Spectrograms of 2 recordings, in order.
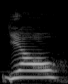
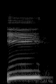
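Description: First: The digit is pronounced yao. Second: The digit is pronounced yi. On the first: "you could say yao" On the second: "you could say e"

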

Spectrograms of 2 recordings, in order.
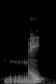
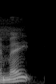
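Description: First: The final T is clearly pronounced. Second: The final T is dropped. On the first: It sounds like an American faking an English accent. The speaker calls it wrong. "he pronounces the T in mate, and it's weird" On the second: It sounds like a natural English speaker. The speaker calls it right. "Like that. Just you don't do mate. The T"

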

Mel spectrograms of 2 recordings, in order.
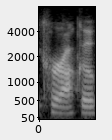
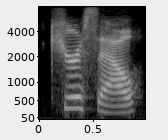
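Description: First: The word is pronounced in a nonstandard 'caraco' form. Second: The word is pronounced in its standard form. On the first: The speaker calls it wrong. "I always say Caraco. People tell me I'm wrong" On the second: The speaker calls it right. "which I guess is how you pronounce it"

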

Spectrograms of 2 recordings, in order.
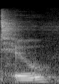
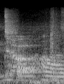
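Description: First: The word has a full 'oo' vowel. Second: The word has a short reduced 'uh' vowel. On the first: "instead of saying two, like T-O" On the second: "I say ta"

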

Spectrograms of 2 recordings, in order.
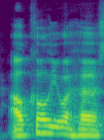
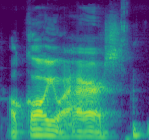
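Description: First: It is said in the speaker's ordinary voice. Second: It is said in a put-on character voice.

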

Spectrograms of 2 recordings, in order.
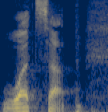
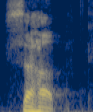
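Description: First: Both words are said fully, with the s. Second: It is squeezed into one short syllable. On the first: "It's what's up" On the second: "A veces simplemente como"

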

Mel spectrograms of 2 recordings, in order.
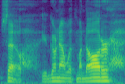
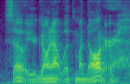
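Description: First: It is said in a put-on accent. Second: It is said in the speaker's normal voice.

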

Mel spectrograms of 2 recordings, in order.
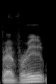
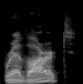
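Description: First: The name ends with a 'voort' sound. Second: The name ends with a 'vart' sound. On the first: The speaker calls it wrong. "which you keep pronouncing Brevoort" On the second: The speaker calls it right. "it's more like Brevart"

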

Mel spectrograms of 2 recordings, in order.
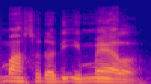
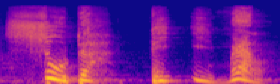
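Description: First: It is said lightly, without any emphasis. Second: It is said forcefully, with clear emphasis. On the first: The message passes by unnoticed. The speaker calls it wrong. "saya ngomong hanya sekedar lewat aja" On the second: The message is meant to be noticed. The speaker calls it right. "Beda kan"

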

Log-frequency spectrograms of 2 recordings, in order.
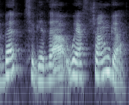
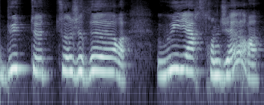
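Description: First: It is spoken with a natural English accent. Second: It is spoken with a strong French accent. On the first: The speaker calls it right. "vous devez dire" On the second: The speaker calls it wrong. "Vous ne pouvez pas dire"

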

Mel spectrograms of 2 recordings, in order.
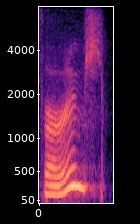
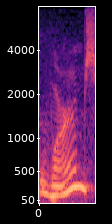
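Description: First: It starts with a V sound, like Vorms. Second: It sounds like the English word worms. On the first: The speaker calls it right. "but Worms" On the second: The speaker calls it wrong. "spelled W-O-R-M-S, not Worms"

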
